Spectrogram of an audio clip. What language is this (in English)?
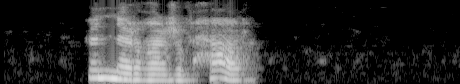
Kabyle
